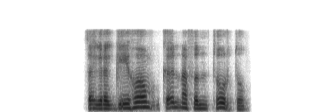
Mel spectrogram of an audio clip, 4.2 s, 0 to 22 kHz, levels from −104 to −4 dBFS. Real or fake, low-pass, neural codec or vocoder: fake; 7.2 kHz; codec, 24 kHz, 0.9 kbps, DualCodec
